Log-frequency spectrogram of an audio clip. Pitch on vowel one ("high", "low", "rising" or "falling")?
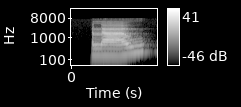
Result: rising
